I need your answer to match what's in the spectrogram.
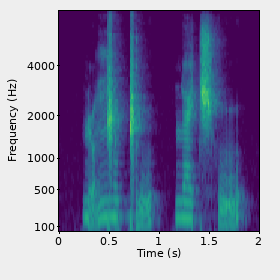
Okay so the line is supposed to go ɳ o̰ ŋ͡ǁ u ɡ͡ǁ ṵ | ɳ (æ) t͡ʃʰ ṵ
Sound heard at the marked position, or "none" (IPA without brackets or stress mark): æ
